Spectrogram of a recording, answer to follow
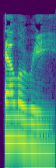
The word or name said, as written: Ellery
